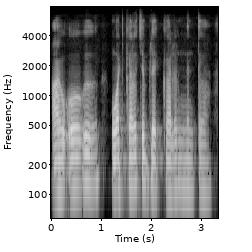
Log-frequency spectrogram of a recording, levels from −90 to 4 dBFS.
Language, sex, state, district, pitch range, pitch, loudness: Wancho, male, Arunachal Pradesh, Longding, 110-120 Hz, 115 Hz, -19 LUFS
